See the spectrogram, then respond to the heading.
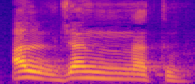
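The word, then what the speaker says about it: الجنة: Brother, you will pronounce lam. Al-jannatu.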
